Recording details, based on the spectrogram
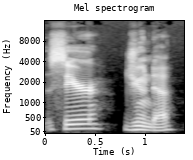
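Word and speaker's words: Cere Junda: The only thing that this comic really has in common with Jedi Fallen Order from EA is it follows Seer Junda, I think so you say her name, as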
